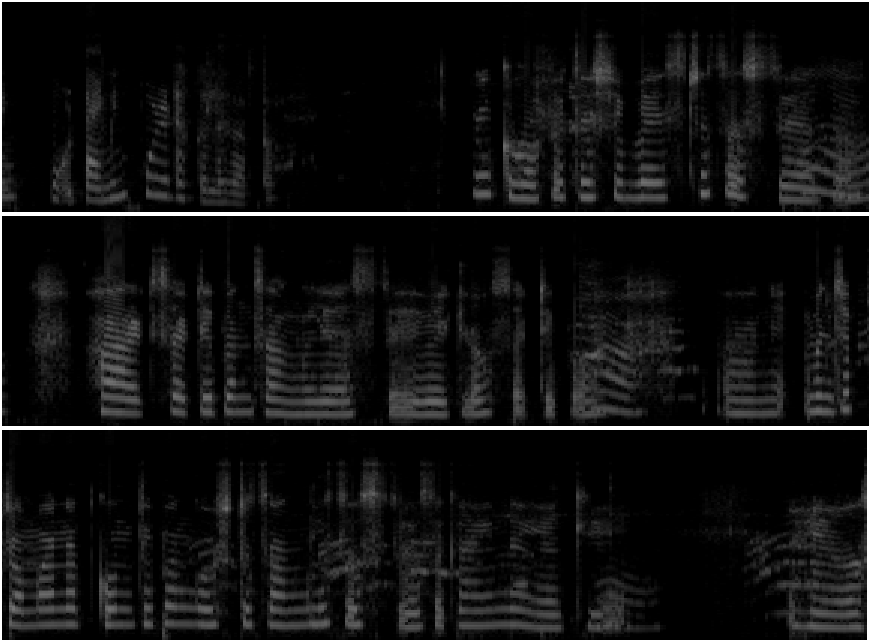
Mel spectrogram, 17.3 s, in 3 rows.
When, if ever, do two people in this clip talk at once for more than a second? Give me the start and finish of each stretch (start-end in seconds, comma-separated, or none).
none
